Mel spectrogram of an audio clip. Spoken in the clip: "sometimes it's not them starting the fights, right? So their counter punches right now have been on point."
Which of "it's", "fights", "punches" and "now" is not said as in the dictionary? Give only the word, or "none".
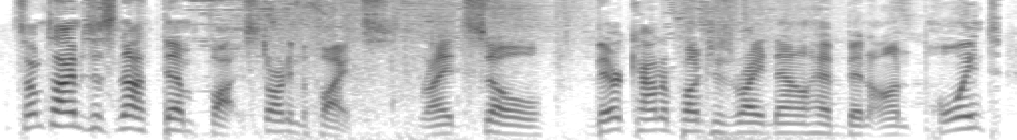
none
